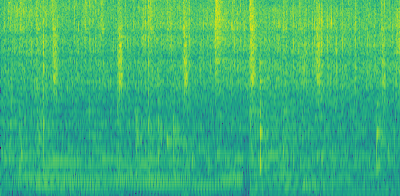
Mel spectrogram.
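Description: Capsicum pieces frying in a pot, a steady sizzle as cooked rice is tipped in on top of them, with scattered clicks and scrapes of a wooden spatula against the bowl and pot.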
